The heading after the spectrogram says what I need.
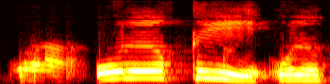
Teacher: alif lam qamariyah alif lamnya dibaca jelas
